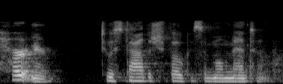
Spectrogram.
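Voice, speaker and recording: A woman is speaking. Her voice is soft-spoken. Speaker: university research leader. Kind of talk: presentation speech. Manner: halting.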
